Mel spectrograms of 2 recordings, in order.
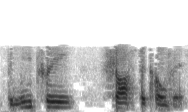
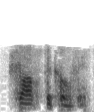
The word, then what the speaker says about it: Shostakovich: I just finished listening to today's download, and the pronunciation of the composer is Dmitri Shostakovich. Shostakovich. Also, I have a request.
